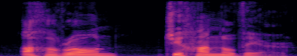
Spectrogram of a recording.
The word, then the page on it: Aaron Ciechanover: from Israel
